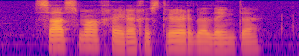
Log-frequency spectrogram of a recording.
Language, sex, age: Afrikaans, male, 21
